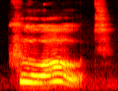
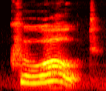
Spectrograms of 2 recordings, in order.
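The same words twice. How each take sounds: First: The word is said as two syllables. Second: The same.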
